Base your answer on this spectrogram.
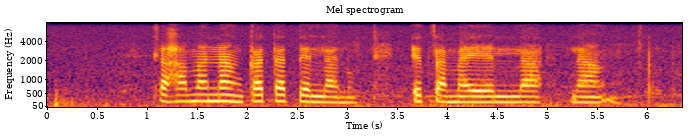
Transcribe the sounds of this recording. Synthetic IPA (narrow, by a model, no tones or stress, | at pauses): t͡ɬaɦamanaŋ̩kʼatatɛllanɔ | ɪt͡sʼamaɛl̩lalaːŋ̩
